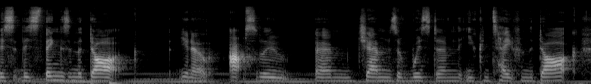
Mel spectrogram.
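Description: Over music in the background, a woman talks at a fairly quick pace in a northern English accent. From northern England. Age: 20s. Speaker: podcast host. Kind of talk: solo casual monologue. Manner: hesitant, many fillers.

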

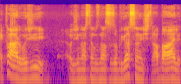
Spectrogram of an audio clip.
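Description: A man talks at a fairly quick pace in an ordinary speaking voice, medium in pitch with fairly even intonation. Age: 20s. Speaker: church member, musician. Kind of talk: casual chat.

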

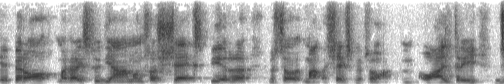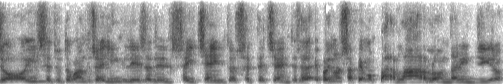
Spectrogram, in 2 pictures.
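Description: An unremarkable speaking voice from a man, fairly high in pitch, with ordinary pitch variation at a moderate pace. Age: 20s. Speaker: youtube channel panelist. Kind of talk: casual online panel discussion.

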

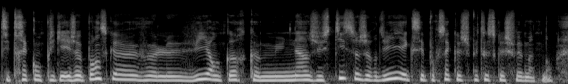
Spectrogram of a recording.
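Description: A woman speaks at a medium pitch with ordinary pitch variation. Her pace is fairly quick, and music plays in the background. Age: 40s. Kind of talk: interview. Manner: hesitant.

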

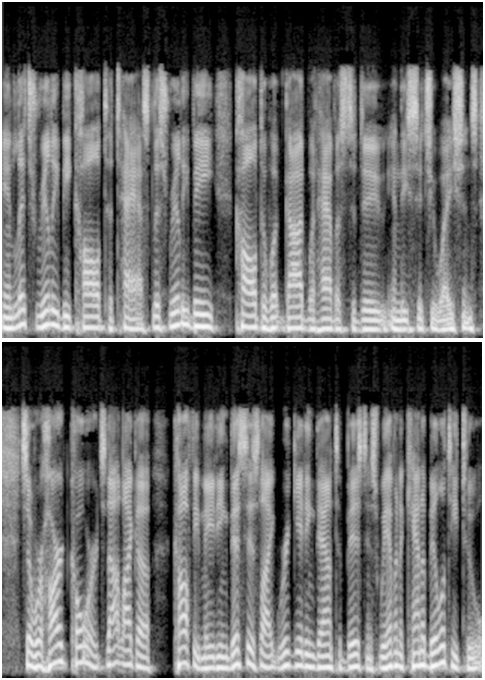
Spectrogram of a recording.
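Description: A man with an ordinary speaking voice talks at a moderate pace with a medium pitch. His loudness stays very even, with ordinary pitch variation. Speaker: entrepreneur and business coach. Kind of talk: interview.

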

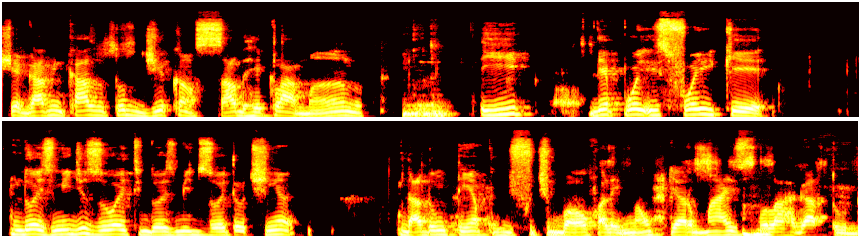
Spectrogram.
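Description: The speaker goes at a fairly slow pace with long, frequent pauses, very even loudness and ordinary pitch variation. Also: man, medium pitch for a man. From Minas Gerais, Brazil (Juiz de Fora). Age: 20s. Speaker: social media content creator, digital marketing. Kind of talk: casual interview chat.

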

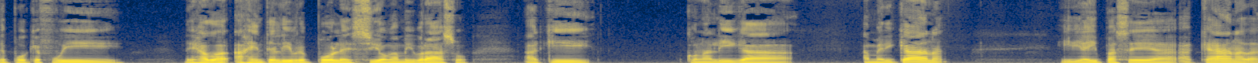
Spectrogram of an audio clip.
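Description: On a very clean recording with a silent background, a man with a Dominican accent speaks at a fairly low pitch. His pace is very slow, with long, frequent pauses. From Dominican Republic, Puerto Plata. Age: 40s. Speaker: podcast host and DJ. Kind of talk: personal monologue. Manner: hesitant with filler sounds.

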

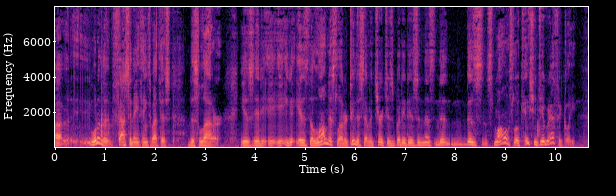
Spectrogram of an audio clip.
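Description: This man's dark, mellow voice sits at a medium pitch, with vocal fry. His pitch swings very widely. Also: moderate pace. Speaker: Bible teacher and former pastor. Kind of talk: Bible teaching podcast.

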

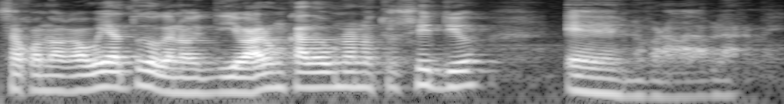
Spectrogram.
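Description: A man with a fairly high pitch talks very fast, his pitch varying in an ordinary way. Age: 20s. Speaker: podcast co-host. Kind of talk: casual chat.

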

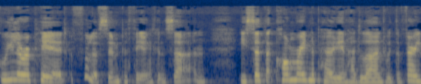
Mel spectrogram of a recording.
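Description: Unforced reading aloud.

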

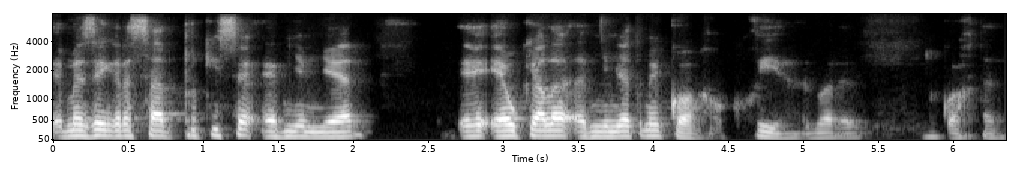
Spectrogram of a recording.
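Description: A man in a European Portuguese accent talks at a very fast pace, medium in pitch and dark, mellow in tone, with fairly even intonation over a quiet background. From Portugal, Santarém. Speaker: podcast host. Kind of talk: casual chat.

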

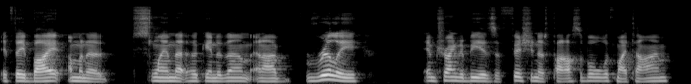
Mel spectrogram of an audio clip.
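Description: A plain, everyday voice from a man with a fairly high pitch and an American accent, fairly even intonation and a moderate pace. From South Carolina. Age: 20s. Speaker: fishing podcast co-host. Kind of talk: casual chat.

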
